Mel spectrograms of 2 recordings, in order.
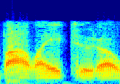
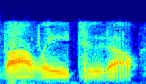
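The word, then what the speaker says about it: vale tudo: a bad pun of the Brazilian term valet tudo which is often pronounced by Americans is Val tudo and if you think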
